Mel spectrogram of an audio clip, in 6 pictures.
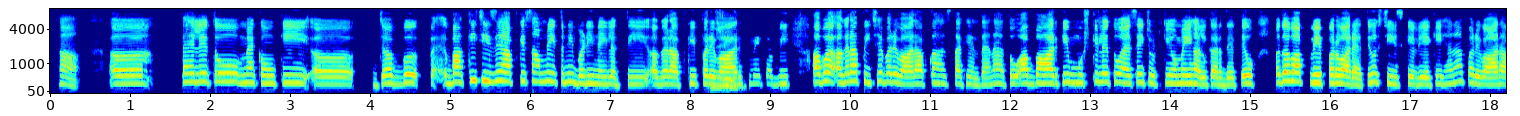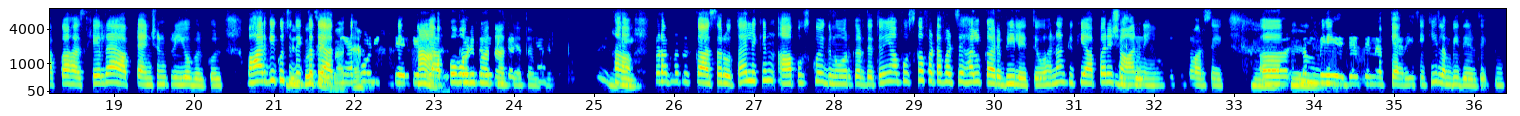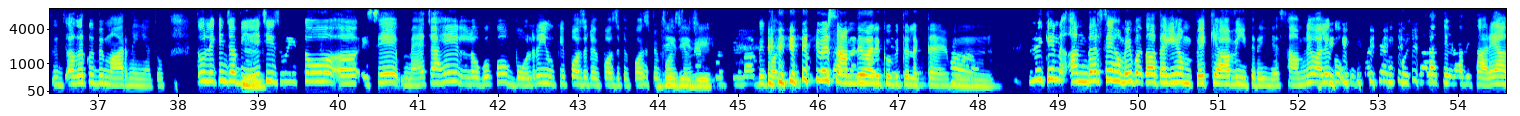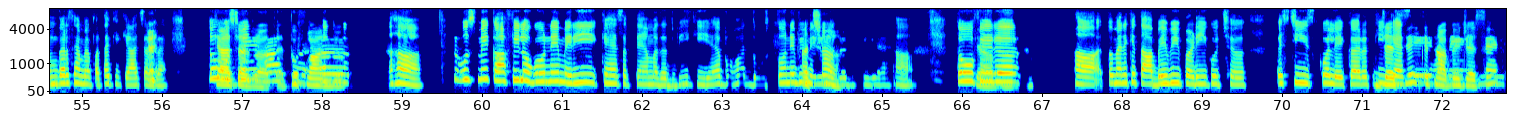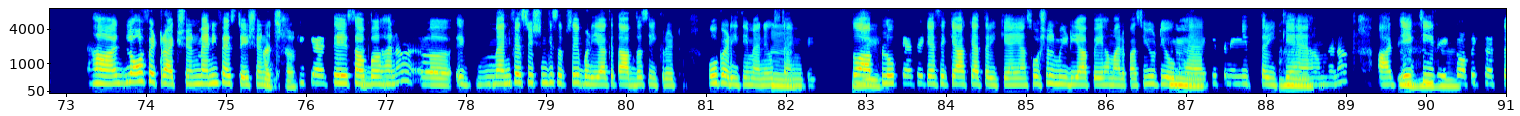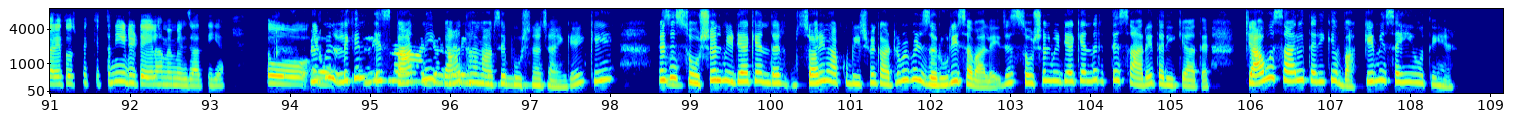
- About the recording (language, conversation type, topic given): Hindi, podcast, किसी मुश्किल समय ने आपको क्या सिखाया?
- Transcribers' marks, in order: in English: "टेंशन फ्री"; unintelligible speech; in English: "इग्नोर"; other background noise; laugh; in English: "पॉजिटिव, पॉजिटिव, पॉजिटिव, पॉजिटिव"; in English: "पॉजिटिव"; in English: "पॉजिटिव"; in English: "पॉजिटिव"; laugh; other noise; in English: "लॉ ऑफ अट्रैक्शन, मैनिफेस्टेशन"; in English: "मैनिफेस्टेशन"; in English: "टाइम"; tapping; in English: "टॉपिक सर्च"; in English: "डिटेल"; in English: "जर्नलिंग"; in English: "सॉरी"; in English: "बट बट"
